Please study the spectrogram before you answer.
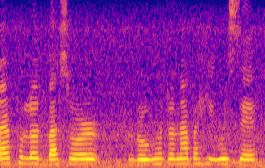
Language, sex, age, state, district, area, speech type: Assamese, female, 30-45, Assam, Jorhat, urban, spontaneous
